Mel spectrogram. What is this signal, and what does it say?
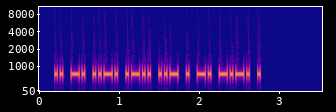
Morse code, heard as a keyed tone, about 36 wpm, 700 Hz. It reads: INFLUENCE
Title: Sentences from Top 1100 Words - New Word Drill - 35wpm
